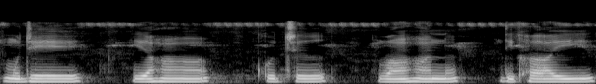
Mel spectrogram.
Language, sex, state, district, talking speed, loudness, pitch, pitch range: Hindi, male, Madhya Pradesh, Katni, 50 wpm, -15 LUFS, 135 Hz, 130-140 Hz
